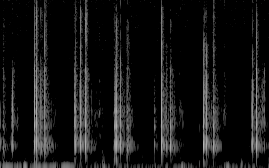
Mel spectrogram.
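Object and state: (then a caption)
Hardcover book. Fingertips and short nails tap and scratch the glossy cardboard back cover of a hardcover book held in both hands. Quiet, dry taps come in quick clusters with a hollow mid-range knock and bright clicky edges, separated by soft scratching. Each hit dies away almost instantly.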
